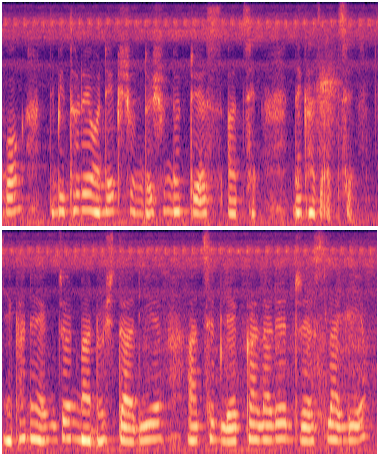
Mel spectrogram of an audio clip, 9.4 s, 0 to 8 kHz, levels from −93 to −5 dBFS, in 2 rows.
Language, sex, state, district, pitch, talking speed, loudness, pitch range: Bengali, female, Assam, Hailakandi, 195 Hz, 115 wpm, -17 LUFS, 185-210 Hz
